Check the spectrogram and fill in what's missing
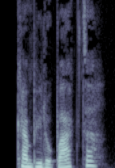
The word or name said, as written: kampylobakter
